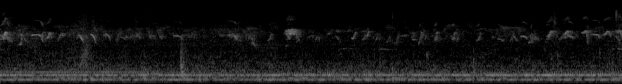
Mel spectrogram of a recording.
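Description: Chickens and newly hatched chicks of the season's first hatch chirp and peep continuously in an indoor brooder setting in New Zealand, with steady high cheeping over a low hum and occasional clucks.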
